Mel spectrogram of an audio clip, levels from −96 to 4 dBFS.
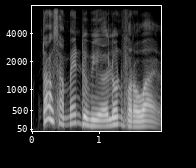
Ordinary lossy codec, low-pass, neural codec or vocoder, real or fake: none; 7.2 kHz; none; real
